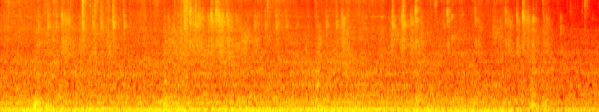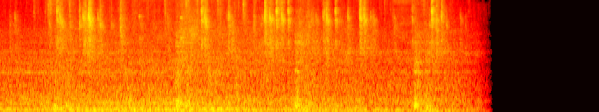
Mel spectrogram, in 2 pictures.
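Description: Running noise heard inside a diesel railcar: a steady low engine drone that eases off about halfway through, with a few clacks of the wheels over rail joints. The sound cuts off suddenly near the end.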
